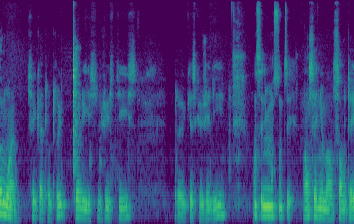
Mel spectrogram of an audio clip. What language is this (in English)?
French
